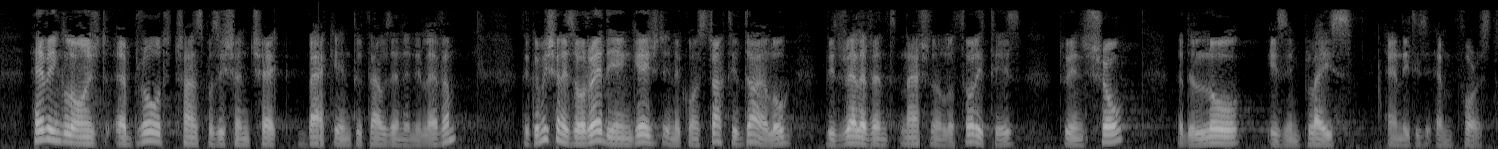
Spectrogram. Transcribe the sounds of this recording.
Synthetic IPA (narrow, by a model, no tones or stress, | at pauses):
hævɪ̃ŋlɔ̃nt͡ʃdəbɹɔdtʰɹæ̃nspozɪʃə̃nt͡ʃʰɛk̚ | bækɪ̃ntuːθawzə̃ndæ̃ndilɛvə̃n | ðəkɔmɪʃə̃nɪzɔlˠɹɛdiɛ̃nɡeɪd͡ʒdɪ̃nəkʰɔ̃nstɹ̥ʌk̚tɪvdajəlɔɡ | wɪðɹɛlɛvə̃ntnæʃɔnələθɔɾɪtʰiz | tʰuɛ̃nʃuɹ | ðæt̪̚ðəlɔː | ɪzɪ̃npleɪs | ɛ̃ndɪtɪzɛ̃ɱfɔɹst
